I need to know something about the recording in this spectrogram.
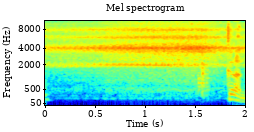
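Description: Stone-hollowing machine grinding out the inside of a soapstone bowl blank: a steady high-pitched whine over a hiss, slowly getting louder.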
